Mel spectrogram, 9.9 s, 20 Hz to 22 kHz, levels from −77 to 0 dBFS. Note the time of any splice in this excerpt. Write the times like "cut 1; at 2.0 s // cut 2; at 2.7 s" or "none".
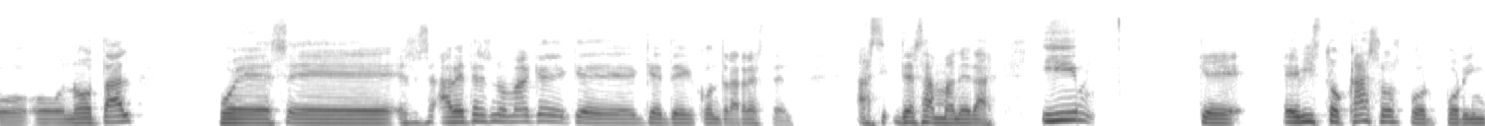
none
